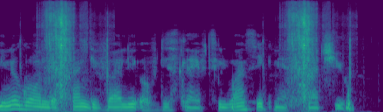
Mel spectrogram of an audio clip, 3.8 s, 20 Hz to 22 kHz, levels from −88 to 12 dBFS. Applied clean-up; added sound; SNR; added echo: none; Tearing; -2 dB; none.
